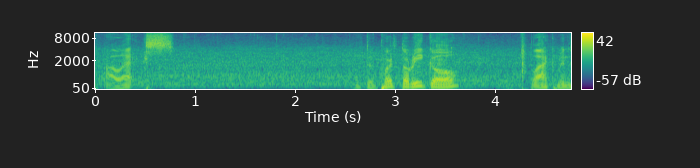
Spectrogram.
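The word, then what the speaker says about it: Álex: It's actually pronounced Alex. An accent over the A, so not Alex. Alex.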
